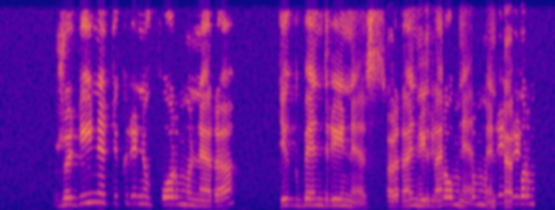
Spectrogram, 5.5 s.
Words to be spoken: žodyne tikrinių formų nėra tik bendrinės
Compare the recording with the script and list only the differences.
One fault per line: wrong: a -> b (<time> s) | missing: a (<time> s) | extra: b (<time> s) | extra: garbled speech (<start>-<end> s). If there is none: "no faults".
extra: garbled speech (3.9-5.4 s)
